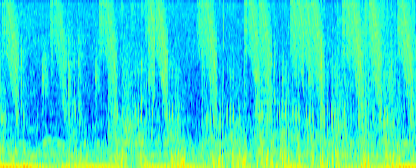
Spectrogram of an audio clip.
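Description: Quick whooshing weapon swings repeat rapidly.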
